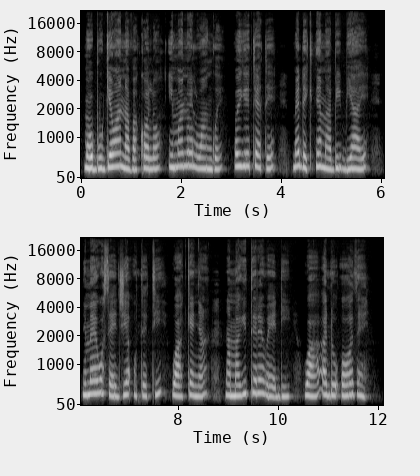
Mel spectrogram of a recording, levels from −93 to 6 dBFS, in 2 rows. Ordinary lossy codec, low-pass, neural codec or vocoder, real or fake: none; none; vocoder, 44.1 kHz, 128 mel bands every 256 samples, BigVGAN v2; fake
